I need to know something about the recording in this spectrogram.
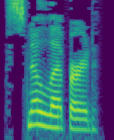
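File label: "snow leopard", British English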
